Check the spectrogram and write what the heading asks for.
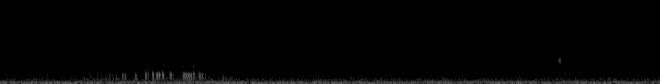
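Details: Stomach growling recorded close to the belly during hunger and digestion: low, steady rumbling with a brief burst of bubbly gurgles near the start, ordinary borborygmi.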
